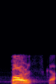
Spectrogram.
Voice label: "Polska", Polish; polishdict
